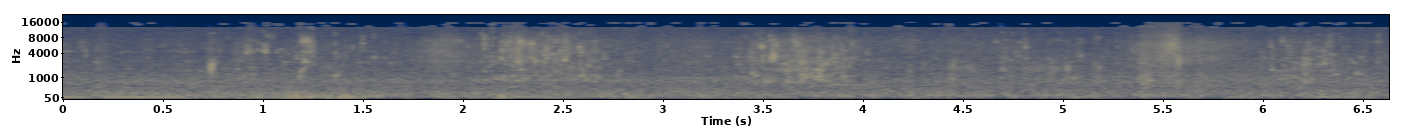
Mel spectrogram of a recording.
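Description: Small waves washing against a shingle shore, with wind rumbling on the microphone; a steady soft wash with faint splashes now and then.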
